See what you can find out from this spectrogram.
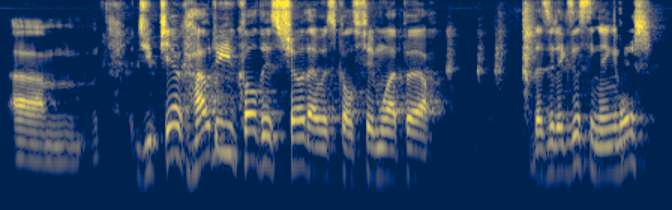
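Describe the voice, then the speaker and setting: With a French accent, a man speaks at a moderate pace and a medium pitch, his loudness very even while his pitch swings very widely. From France. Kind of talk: casual chat. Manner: halting.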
